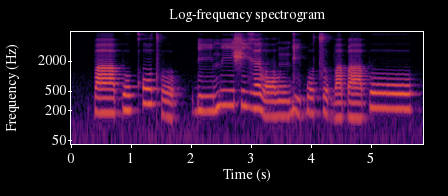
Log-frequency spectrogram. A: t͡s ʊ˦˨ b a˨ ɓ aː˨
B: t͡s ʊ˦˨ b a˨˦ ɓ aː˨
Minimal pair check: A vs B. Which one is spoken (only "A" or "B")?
A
